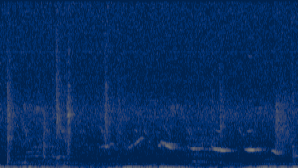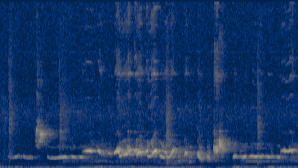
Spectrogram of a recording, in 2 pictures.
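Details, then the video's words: Female anis kembang (Orange-headed Thrush), newly arrived, sings a varied warbled phrase: soft descending whistled notes building into louder, rapid, twittering trills and slurred whistles, over low background hum. "Baru dtg anis kembang betina,,luur,,"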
